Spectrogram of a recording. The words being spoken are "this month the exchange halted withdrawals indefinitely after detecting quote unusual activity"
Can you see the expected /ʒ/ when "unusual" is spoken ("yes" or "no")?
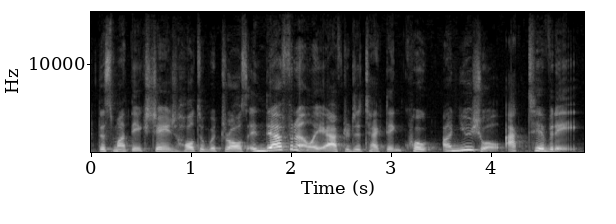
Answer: yes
